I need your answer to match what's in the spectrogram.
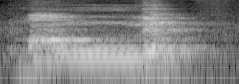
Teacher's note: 뒤에 있는 니은의 영향을 받아서 기역이 이응으로 변화를 해버렸죠. 그렇죠? 얘는 바로 종성인 기역이 이응으로 변해서 소리나는 오직 비음화 한 번만 일어났다.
